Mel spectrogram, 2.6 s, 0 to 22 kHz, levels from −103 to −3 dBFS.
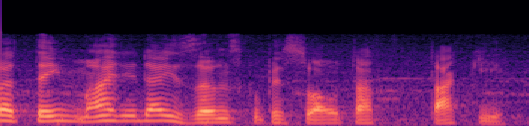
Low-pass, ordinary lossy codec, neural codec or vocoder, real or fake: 7.2 kHz; none; vocoder, 44.1 kHz, 128 mel bands every 512 samples, BigVGAN v2; fake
